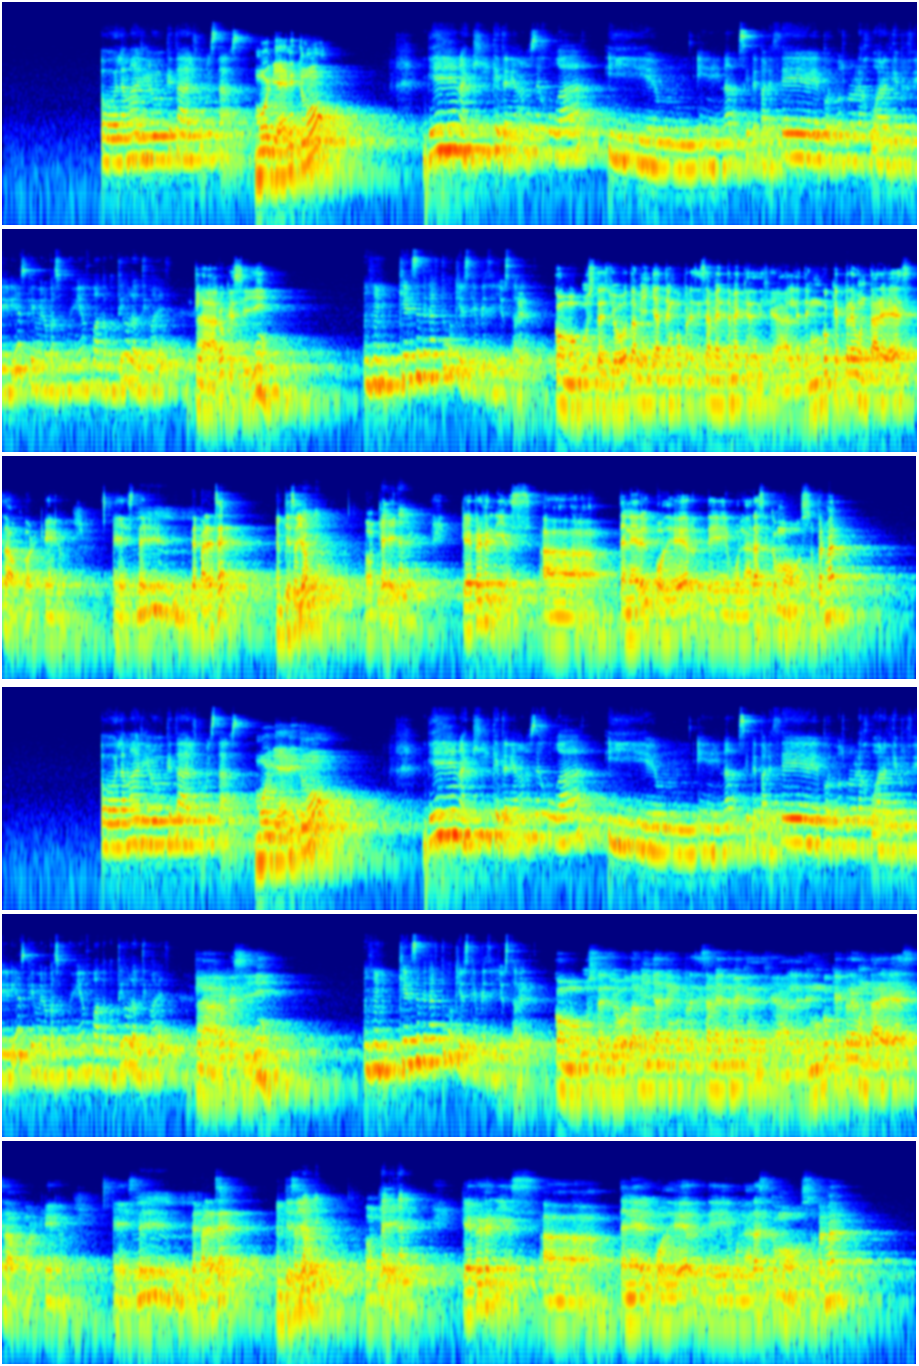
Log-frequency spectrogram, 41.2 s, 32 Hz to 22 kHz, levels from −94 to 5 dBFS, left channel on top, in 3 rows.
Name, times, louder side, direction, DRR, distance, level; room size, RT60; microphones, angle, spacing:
voice 1, 1.5-3.5 5.9-6.1 6.4-8.7 9.0-16.2 19.1-21.6 29.4-30.4 31.8-32.2 33.1-33.6, equal, 5° right, 2 dB, 0.9 m, -23 dB
voice 2, 3.8-4.8 16.6-17.7 21.5-21.6 22.0-28.7 29.1-30.8 31.6-32.1 32.9-33.4 33.9-34.1 34.4-40.0, left 2 dB, 50° left, 6 dB, 0.9 m, -21 dB
12.5 x 6.7 x 6.7 m, 2.4 s
head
